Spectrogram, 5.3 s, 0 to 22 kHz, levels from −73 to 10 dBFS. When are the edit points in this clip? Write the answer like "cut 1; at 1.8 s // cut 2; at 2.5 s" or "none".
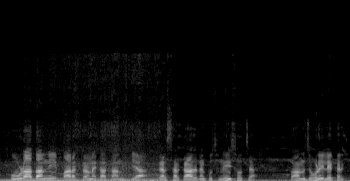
cut 1; at 2.4 s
